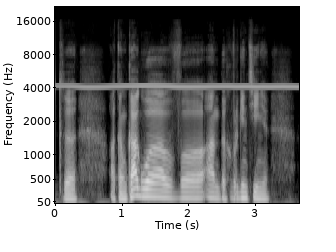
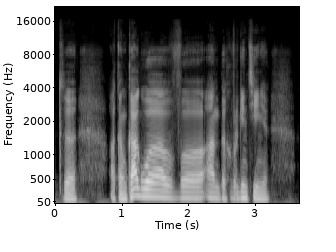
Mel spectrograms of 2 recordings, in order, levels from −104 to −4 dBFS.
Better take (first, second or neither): second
